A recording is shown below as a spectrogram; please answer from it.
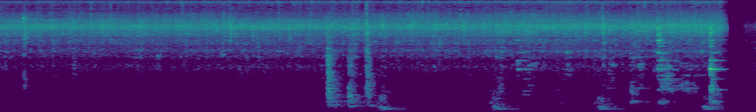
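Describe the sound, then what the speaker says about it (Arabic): Gizzards, liver and onion sauté in a pan: a faint steady sizzle with several clustered bursts of stirring and scraping in the second half, ending on a sharp knock. "هشوحها مع البصلة وهنزل بالكبدة وبعد كده الفريك"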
